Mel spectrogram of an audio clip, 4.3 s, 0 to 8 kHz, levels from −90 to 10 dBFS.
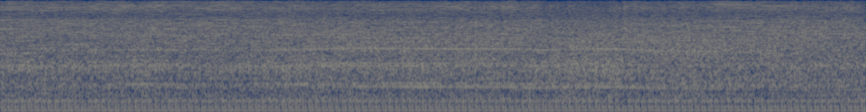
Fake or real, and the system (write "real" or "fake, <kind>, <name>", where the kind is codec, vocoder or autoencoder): real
